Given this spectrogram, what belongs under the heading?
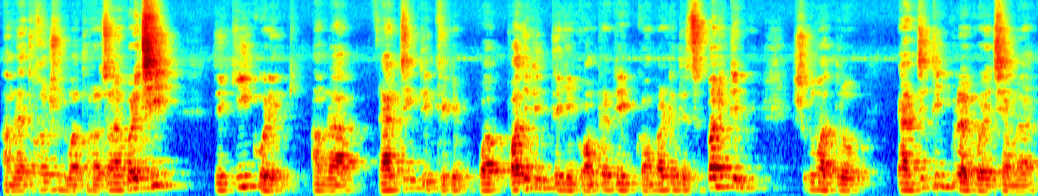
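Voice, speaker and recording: A man's voice: medium pitch, quick pace, dark tone, distant mic. A man teaching a grammar lesson in a classroom, repeating key words and quizzing his students. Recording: echoey room, off-mic.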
